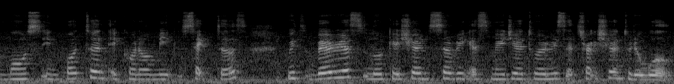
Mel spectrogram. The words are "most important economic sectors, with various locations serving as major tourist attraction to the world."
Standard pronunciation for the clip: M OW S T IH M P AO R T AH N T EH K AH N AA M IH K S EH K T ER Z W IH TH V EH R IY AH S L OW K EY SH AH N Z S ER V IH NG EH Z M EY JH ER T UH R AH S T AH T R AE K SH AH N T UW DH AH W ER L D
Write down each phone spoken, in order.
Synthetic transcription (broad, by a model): M OW S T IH M P AO T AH N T EH K AH N AA M IH K S EH K T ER S W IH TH V EH R IY AH S L OW K EY SH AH N S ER V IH NG EH S M EY JH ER T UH R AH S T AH T R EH K SH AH N T UW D AH W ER L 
